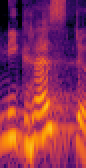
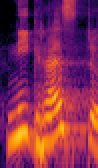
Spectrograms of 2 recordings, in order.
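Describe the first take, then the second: Both takes have the same delivery.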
